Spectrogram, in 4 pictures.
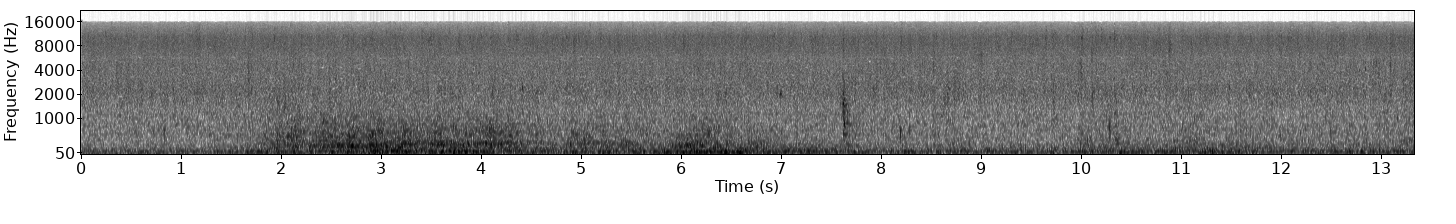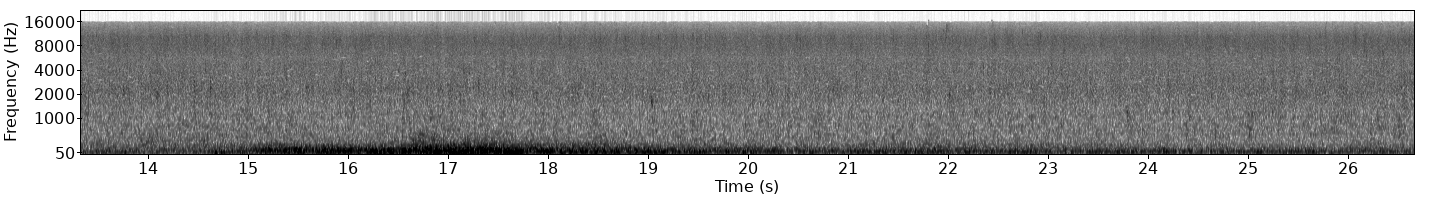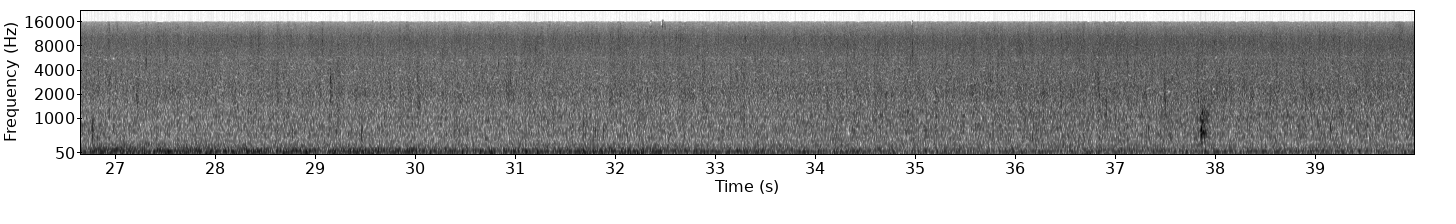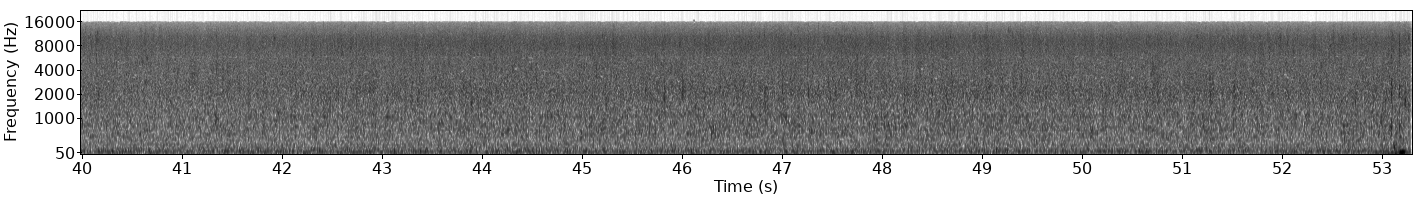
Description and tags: A relaxing gentle rain, with very distant thunder
Brandon, MS, USA
distant, gentle, rain, raining, thunder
